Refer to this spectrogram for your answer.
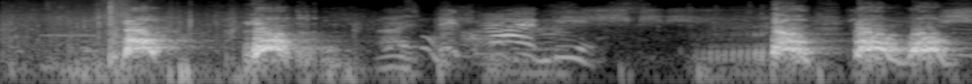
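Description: Several farm dogs bark at the kennels of Glen Ann Station, a farm in the Canterbury High Country, in loud bursts: a pair early on and a quick cluster at the end, with high whining yips and whimpers filling the gap between them.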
